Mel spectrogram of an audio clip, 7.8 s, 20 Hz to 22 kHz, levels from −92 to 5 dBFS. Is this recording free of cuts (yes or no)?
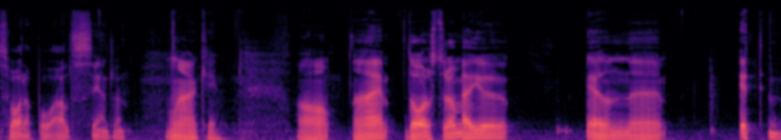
no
